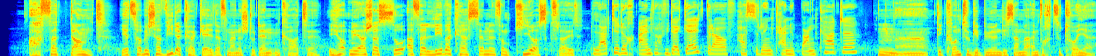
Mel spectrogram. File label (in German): Werbung Sparkasse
